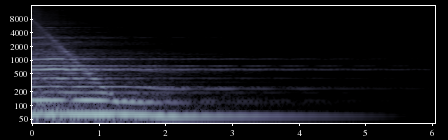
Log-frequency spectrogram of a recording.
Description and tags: A loud, sudden haunting chord with a metal hit
creepy, digital, haunted, horror, metal, scary, spooky, sting, surprise, suspense, synth, thrill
